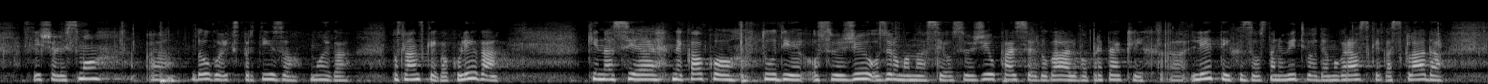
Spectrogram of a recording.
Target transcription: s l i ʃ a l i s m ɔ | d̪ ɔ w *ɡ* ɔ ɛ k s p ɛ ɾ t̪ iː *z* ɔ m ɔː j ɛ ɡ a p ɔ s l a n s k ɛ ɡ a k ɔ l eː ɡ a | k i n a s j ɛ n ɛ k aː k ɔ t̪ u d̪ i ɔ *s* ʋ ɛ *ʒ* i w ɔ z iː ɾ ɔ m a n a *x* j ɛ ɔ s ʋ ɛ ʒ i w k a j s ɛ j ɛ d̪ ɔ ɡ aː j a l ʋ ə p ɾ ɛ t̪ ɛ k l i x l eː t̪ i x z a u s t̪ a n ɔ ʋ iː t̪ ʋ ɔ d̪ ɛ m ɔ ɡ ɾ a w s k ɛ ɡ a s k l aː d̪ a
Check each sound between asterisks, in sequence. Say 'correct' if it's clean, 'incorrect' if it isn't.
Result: correct, correct, correct, correct, incorrect: s

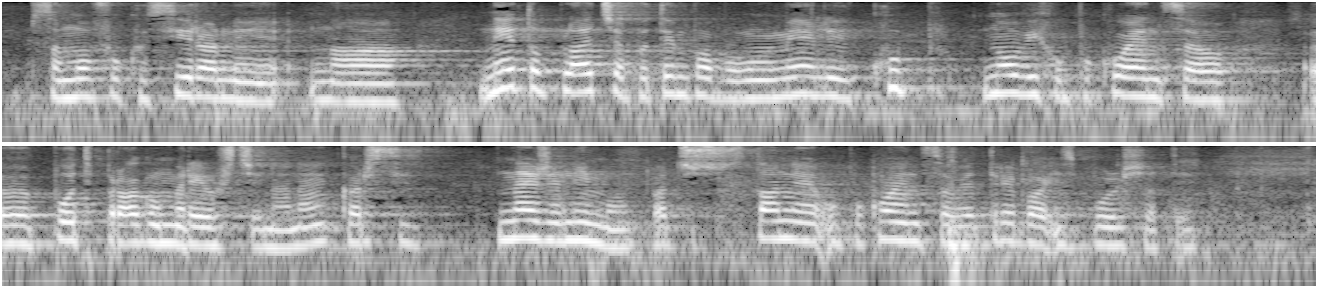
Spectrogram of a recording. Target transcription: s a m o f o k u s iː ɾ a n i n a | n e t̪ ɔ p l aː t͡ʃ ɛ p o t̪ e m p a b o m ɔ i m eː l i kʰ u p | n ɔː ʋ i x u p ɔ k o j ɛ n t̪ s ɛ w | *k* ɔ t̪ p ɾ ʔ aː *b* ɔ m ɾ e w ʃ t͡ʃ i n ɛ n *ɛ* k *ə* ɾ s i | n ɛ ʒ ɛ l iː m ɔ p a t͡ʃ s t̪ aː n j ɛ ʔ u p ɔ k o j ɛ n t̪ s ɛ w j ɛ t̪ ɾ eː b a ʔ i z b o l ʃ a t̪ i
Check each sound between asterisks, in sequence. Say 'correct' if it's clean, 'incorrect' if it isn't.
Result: incorrect: p, incorrect: ɡ, correct, incorrect: a

